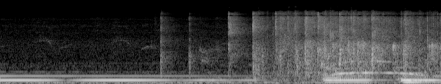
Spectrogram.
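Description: Solo electric guitar played through an amplifier: a held low note rings for the first second and a half, then a run of rapid, sharp percussive strokes, with a note bent up and back down near the end.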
